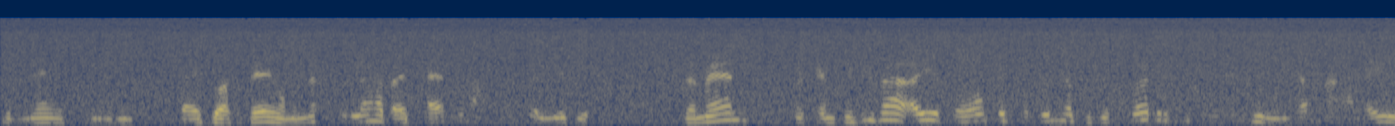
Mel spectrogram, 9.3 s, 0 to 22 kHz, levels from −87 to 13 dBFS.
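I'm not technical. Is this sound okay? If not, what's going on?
No, not quite. There's speech suppressed in double talk. The voice dips and loses clarity at 0 to 0.25 s, 0.57 to 0.78 s, 1.19 to 3.95 s, and from 5.28 s to the end. It's likely an echo canceller turning everything down while both sides talked at once.

You'll also hear the other side's voice leaking through, quietly in the background, for the whole clip. The likely cause is that the talker's loudspeaker played the other person, and the echo canceller didn't fully clean that out of the microphone.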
